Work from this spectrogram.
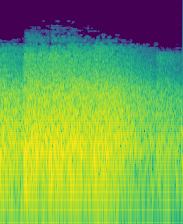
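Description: Gunfire in an old western radio drama, with revolvers fired during a shootout in a town street. A dense, steady barrage of shots and whining bullets runs loud and close for the whole moment.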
